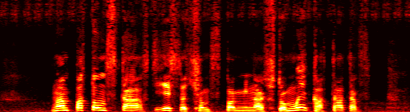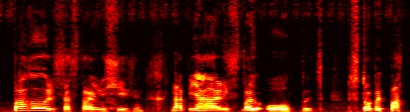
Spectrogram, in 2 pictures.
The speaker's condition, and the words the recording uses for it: Deafness. Я плохо слышу, но говорить могу.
